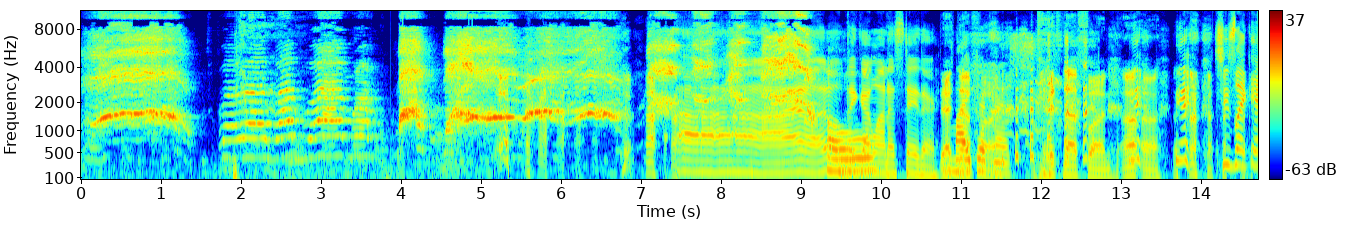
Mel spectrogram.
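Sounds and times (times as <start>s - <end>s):
baby screaming for fun: 0.0s - 1.5s, 2.8s - 9.3s
laughter: 4.9s - 8.1s, 11.0s - 14.5s
speech: 9.7s - 14.6s.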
